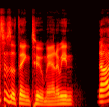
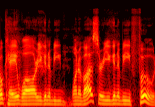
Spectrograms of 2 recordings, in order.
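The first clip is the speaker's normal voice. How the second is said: normal talking voice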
